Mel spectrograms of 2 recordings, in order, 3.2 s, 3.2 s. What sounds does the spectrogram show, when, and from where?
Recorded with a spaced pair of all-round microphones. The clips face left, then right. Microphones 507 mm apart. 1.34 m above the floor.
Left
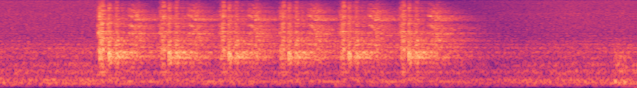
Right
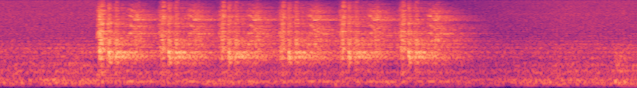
0.5 s a camera shutter: 50° right (ahead or behind), 3.5 m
